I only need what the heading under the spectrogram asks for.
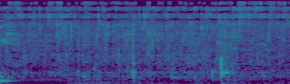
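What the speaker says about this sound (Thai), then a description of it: "ผัดหมูใส่ฟักทองแล้วก็ถั่วนะคะเนาะ" Pork stir-frying with pumpkin and beans in oyster sauce, a faint, low sizzle with soft scraping and a couple of light clinks near the pan.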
